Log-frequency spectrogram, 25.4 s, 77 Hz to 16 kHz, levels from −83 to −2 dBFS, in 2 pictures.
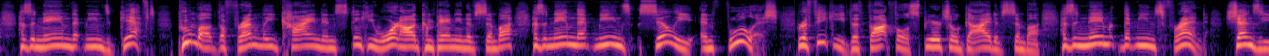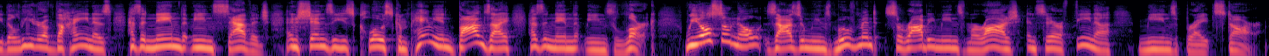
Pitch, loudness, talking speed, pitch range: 185 Hz, -26 LUFS, 175 wpm, 165-210 Hz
